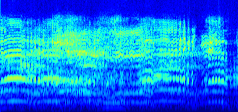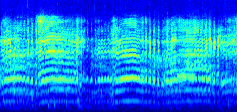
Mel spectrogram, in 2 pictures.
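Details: Goats at Berkeley Lab heard up close, a dense chorus of continuous trembling bleats overlapping one another, nasal and harmonic, with hardly any gap between calls.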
